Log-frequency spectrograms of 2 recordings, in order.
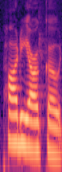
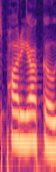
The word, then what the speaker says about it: pau d'arco: Um, so we are going to talk about pau d'arco tonight. And that's the nutritional tip. And it's spelled p a u space d with a little What is that?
